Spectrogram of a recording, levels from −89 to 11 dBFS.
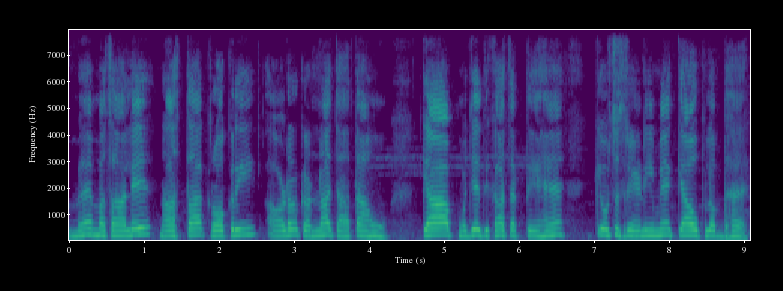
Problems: background sounds at intervals, background conversations at intervals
